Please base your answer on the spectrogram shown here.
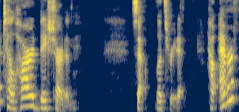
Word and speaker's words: Teilhard: is important awesome okay i have looked this guy's name up before and it is pronounced like it sounds or like it looks pierre telhar so let's read it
